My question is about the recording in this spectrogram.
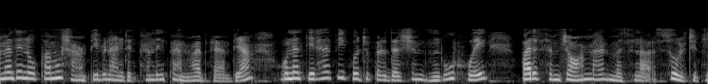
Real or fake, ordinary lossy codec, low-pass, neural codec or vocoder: fake; MP3, 24 kbps; 5.4 kHz; autoencoder, 44.1 kHz, a latent of 192 numbers a frame, MeloTTS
